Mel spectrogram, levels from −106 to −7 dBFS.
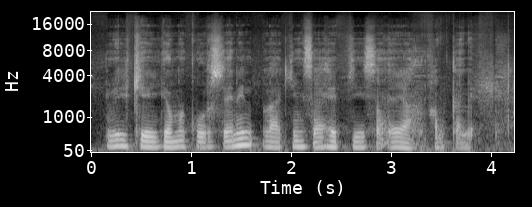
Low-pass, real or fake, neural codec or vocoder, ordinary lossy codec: none; fake; codec, 44.1 kHz, 1.7 kbps, Pupu-Codec; none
